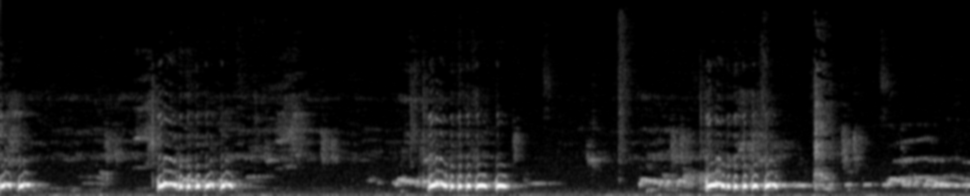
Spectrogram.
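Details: Majapahit zebra dove singing vigorously as a fighter bird that sets others singing; three phrases of gentle introductory coos followed by fast pulsed, resonant coo series, spaced about two and a half seconds apart.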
